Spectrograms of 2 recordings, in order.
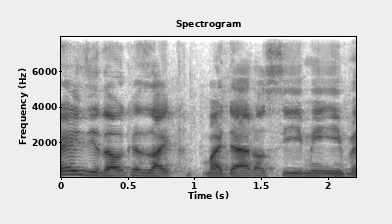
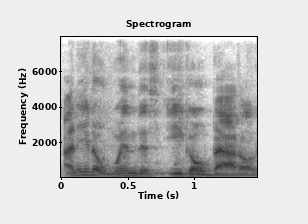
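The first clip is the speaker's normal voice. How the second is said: ordinary delivery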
